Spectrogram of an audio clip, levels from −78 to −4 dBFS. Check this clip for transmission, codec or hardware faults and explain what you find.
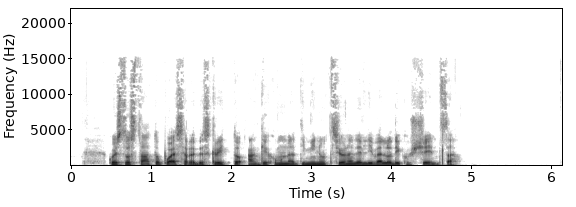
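Two loud pops in this speech clip. The first hits at 1.44 s, right after "stato può", and the second at 4.65 s, just after "diminuzione del livello di". Each is a single sharp click peaking about 10 dB above the speech, which carries on underneath. The likely cause is a brief voltage spike, from a plug, switch, static or driver glitch, that got summed into the signal.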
